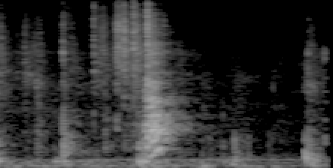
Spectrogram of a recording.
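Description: Faint light clicks of a small dog's claws on a hardwood floor as it walks.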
